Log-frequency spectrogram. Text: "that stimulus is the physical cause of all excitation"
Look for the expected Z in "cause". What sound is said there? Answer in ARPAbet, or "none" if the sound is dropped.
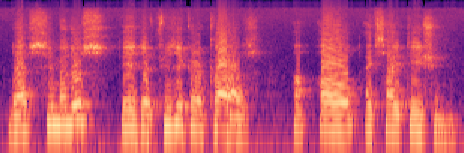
Z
